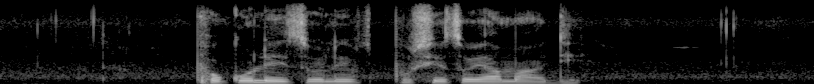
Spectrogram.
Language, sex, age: Tswana, male, 20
